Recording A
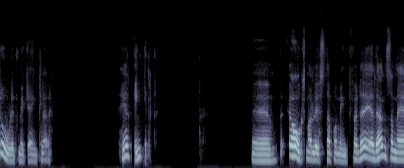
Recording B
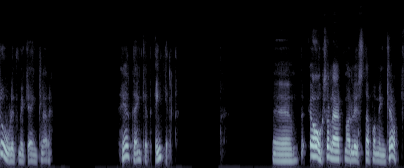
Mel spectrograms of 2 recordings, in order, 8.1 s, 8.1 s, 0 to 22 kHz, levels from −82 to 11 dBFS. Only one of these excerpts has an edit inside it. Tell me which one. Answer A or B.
A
